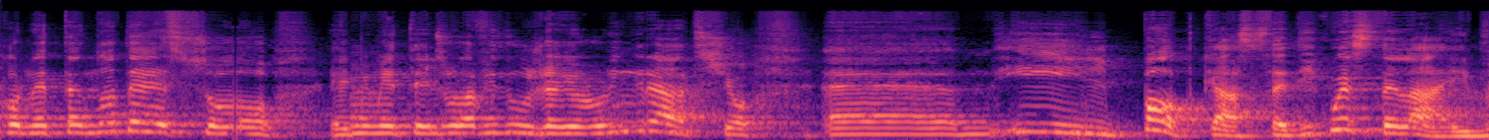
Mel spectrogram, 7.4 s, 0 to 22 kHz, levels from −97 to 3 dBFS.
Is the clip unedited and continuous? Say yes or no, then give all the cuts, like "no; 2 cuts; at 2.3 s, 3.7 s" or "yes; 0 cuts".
no; 2 cuts; at 1.7 s, 2.2 s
